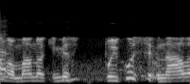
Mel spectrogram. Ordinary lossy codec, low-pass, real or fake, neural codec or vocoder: MP3, 64 kbps; 10.8 kHz; real; none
